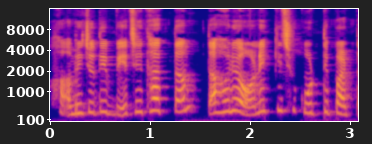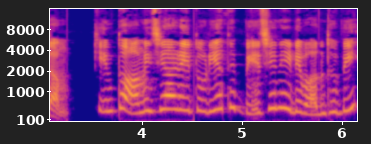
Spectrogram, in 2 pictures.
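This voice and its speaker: Woman acting a vengeful ghost, young female, extremely high pitch, accusing, emphatic, horror cartoon. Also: fairly quick. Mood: urgent, sorrowful.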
